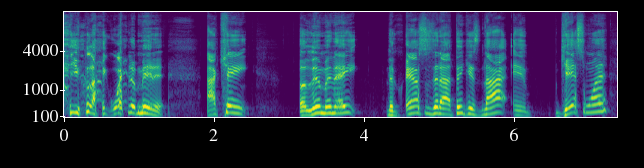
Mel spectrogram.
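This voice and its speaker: Animated mocking male commentary host. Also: high voice, measured pace, no echo, studio quality. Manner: mocking, exclaims loudly, slangy.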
